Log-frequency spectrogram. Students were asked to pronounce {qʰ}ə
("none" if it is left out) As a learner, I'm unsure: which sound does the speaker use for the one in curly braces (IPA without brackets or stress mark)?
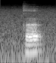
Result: k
